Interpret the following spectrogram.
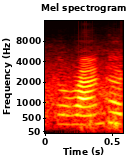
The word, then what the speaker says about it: Gauranga: Gauranga is an ancient mantra. It's consisting of four syllables, which are Go, Ra, An, Ga.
